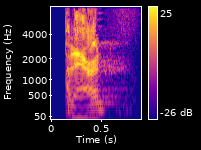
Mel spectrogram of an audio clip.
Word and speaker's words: Panarin: I'm going to butcher his last name, but Panarin struggled against New Jersey the entire series. – Panarin? – Yes, there we go.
